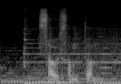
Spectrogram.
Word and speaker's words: Southampton: Cach Southampton. Bien prononcé en plus.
